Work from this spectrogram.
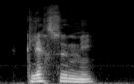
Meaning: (verb) past participle of clairsemer; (adjective) 1. scattered 2. sparse
- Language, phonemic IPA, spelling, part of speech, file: French, /klɛʁ.sə.me/, clairsemé, verb / adjective, Fr-clairsemé.ogg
